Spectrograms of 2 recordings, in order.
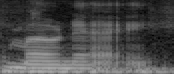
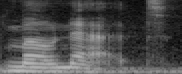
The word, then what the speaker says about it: Monet: his name is claude monet so if you wanted to look up his pictures like on google his last name is spelled m-o-n-e-t so it looks like monette but it's pronounced monet and he's got some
